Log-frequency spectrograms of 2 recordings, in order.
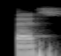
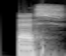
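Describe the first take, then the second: First: The voice sounds faint and nearly disappears. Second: The voice sounds broken up and distorted. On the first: "sama aja suaranya hilang" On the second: "pecah. Suaranya pecah"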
